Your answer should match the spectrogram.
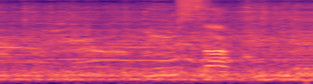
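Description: Battle-scene soundtrack of a TV episode playing: a steady low rumble with voices over it, and a woman says "yeah" about a second and a half in.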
